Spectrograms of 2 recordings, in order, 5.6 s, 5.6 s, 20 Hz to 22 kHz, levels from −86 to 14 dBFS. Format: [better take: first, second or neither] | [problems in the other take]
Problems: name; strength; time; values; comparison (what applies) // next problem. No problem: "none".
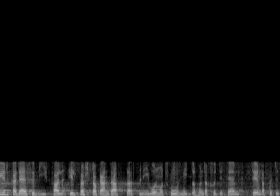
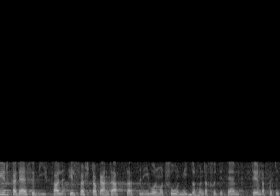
second | noise reduction (neural separator model SepFormer DNS4)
